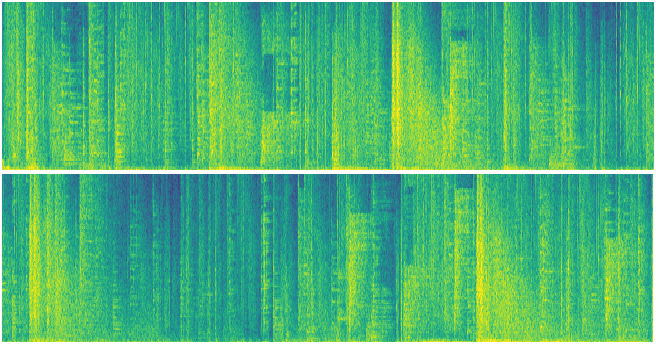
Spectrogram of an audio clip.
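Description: Warship main and secondary batteries fire steadily in Ultimate Admiral: Dreadnoughts naval combat, a long run of deep booming salvos and crashing impacts that overlap almost without pause, loud and heavy throughout.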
